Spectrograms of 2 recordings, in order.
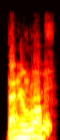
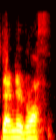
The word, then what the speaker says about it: Daniel Roth: Because he's not he's not pronounced Daniel Roth. Nobody said Daniel. Part the the H the H is silent in French.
